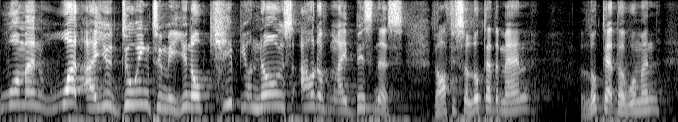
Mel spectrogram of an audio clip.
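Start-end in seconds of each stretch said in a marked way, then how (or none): 0.0-5.0 high, furious, indignant outburst in a man's voice. Telling a joke about a traffic stop, voicing the husband: imitating a furious man. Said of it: "The man was furious at this point".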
